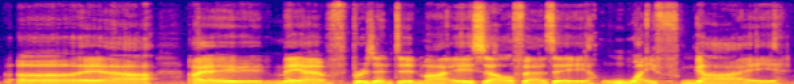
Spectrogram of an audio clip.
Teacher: he is putting on like an extra dollop of vocal fry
